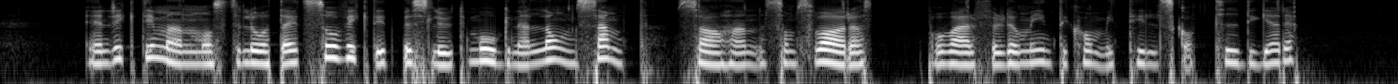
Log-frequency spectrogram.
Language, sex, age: Swedish, female, 26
